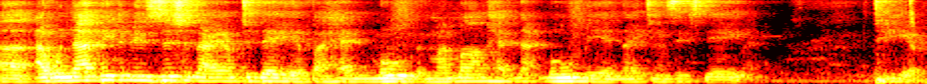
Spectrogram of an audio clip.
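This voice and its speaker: Audible room echo surrounds this recording. A man talks at a fairly quick pace with a fairly low pitch. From US Midwest, Chicago West Side, raised in Minneapolis. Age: 60s. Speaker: musician, drummer. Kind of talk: Q&A storytelling. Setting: party event with audience. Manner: animated.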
